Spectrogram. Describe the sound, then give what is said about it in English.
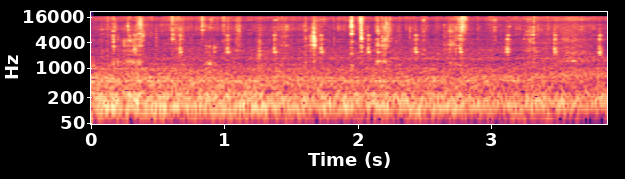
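Gum smacking from someone chewing gum: faint, irregular wet clicks and snaps over a low background hum. “sorry, I'm chewing gum and I'm a gum smacker, which is, I know, is not cool.”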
